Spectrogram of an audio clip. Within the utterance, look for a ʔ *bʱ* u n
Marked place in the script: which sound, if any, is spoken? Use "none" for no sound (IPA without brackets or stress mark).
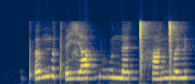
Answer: bʱ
